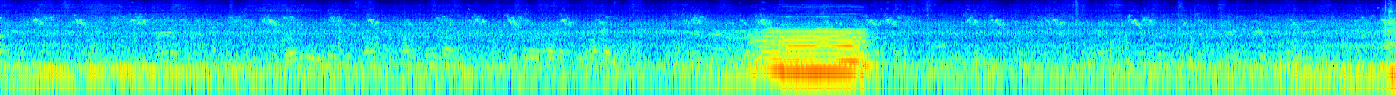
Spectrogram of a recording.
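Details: Local horned cow from Banaskantha, first lactation, nine liters of milk: one loud, strong moo lasting about a second stands out midway through, with people talking quietly and farmyard background noise before and after.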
